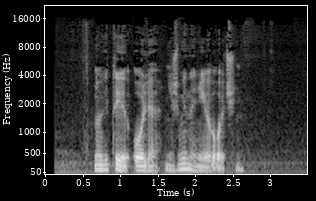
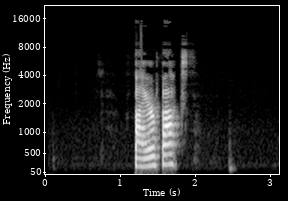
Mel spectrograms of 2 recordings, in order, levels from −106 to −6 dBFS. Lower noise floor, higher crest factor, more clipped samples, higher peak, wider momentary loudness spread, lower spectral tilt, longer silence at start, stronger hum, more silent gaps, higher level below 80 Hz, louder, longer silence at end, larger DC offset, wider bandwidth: second, -63 dBFS vs -85 dBFS; about the same, 20 dB vs 20 dB; neither; second, -8 dBFS vs -2 dBFS; second, 11 LU vs 19 LU; first, -6.5 dB/octave vs -4 dB/octave; second, 0.65 s vs 1.2 s; neither; neither; first, -56 dBFS vs -74 dBFS; second, -26 LUFS vs -14 LUFS; second, 0.85 s vs 1.25 s; neither; first, 14.5 kHz vs 9 kHz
